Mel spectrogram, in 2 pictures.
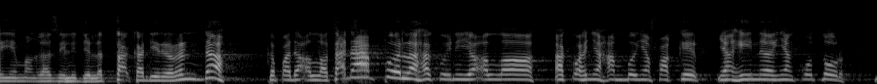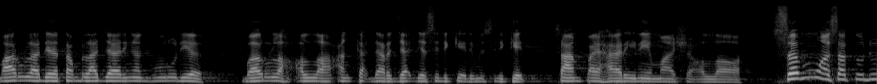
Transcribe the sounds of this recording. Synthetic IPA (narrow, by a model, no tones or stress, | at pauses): iimə̃ŋɡazilidiələt̪aʔkandiɾiɾəndah | kəpadaʔalːɑht̪aʔdapəlaɦakuinijaʔɑlːɑʔakuhaɲaɦambəjaŋfakɪrjaŋɦinəjaŋkot̪ʊr | baɾulahdiədat̪aŋbəlad͡ʒardəŋanɡuɾudiə | baɾulaɦa̰lːɑha̰ŋkat̪̚daɾəd͡ʒat̪̚diəsədikɪt̪̚dəməsədikɪt̪̚sampajɦaɾiːnimãʃaʔəlːɑh | səmuasat̪udu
